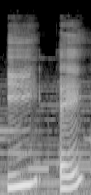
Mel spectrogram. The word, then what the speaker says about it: Ea: E A I believe was the pronunciation used when referring to our people though it's not entirely applicable given to our present state.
